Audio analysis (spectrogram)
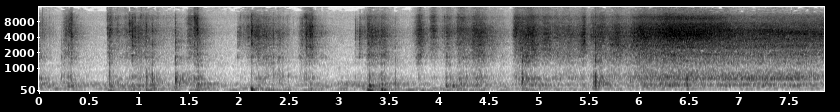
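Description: Long pink nails scratch and rub the top and side of a dark blue velvet-flocked foam mannequin head. It makes a series of bright, hissy scratching strokes at about two per second, uneven in timing. Toward the end they blend into a louder, steadier rubbing hiss.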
